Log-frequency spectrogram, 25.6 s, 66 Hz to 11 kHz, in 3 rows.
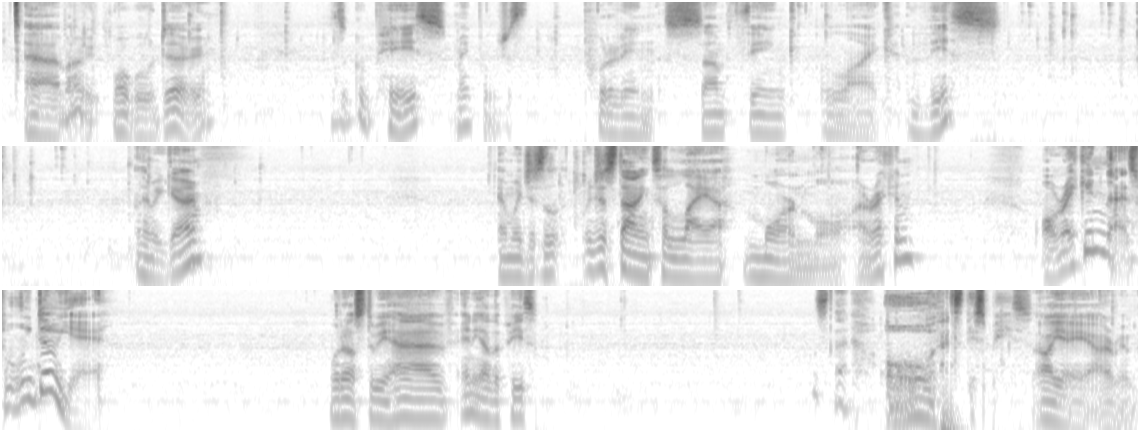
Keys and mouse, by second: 0.1 r, 2.4 g, 3.0 s, 4.0 g, 7.7 g, 8.6 z, 20.1 click, 20.2-22.6 middle drag, 22.6-23.4 drag, 23.4-25.5 middle drag, 24.5 KP_7.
